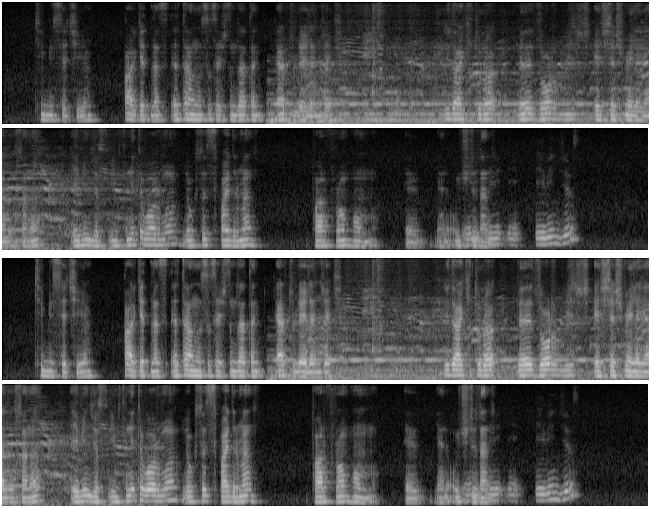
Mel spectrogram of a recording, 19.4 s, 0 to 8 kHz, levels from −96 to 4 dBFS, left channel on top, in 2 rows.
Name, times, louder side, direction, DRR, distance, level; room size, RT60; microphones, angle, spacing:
voice 1, 0.6-1.4 1.8-5.1 6.6-10.3 10.7-13.5 14.4-15.3 15.7-17.0, right 5 dB, 80° right, 0.5 m, -30 dB
sound 1, 3.9-10.3, equal, 60° left, 0.7 m, -39 dB
sound 2, 4.1-12.2, right 1 dB, 30° right, 0.7 m, -45 dB
voice 2, 5.7-6.2 16.3-18.3, equal, ahead, 0.3 m, -38 dB
5.3 x 2.0 x 2.7 m
head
